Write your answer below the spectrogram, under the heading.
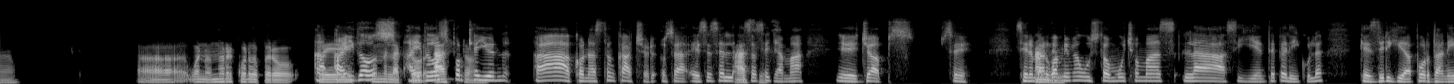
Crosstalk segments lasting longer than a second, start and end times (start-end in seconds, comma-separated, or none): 3.1-4.9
